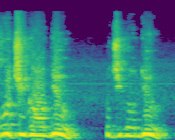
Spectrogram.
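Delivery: hammed-up kid taunt. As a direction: challenge him like a playground bully. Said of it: "He said".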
